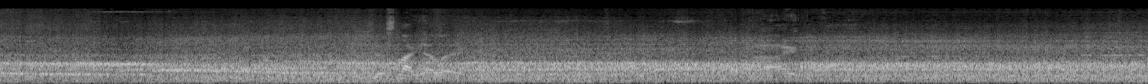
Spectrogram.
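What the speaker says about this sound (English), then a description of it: "I'll be taking the train." Atlanta subway train in motion, a loud continuous rumble and rattle of wheels on track heard from inside the car, with a person briefly speaking over it.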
